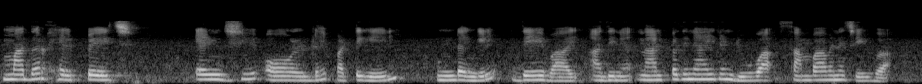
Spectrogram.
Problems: none marked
